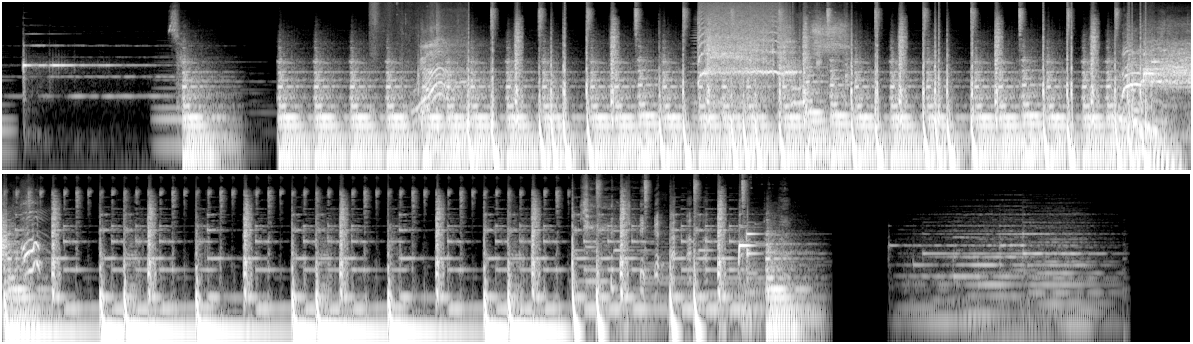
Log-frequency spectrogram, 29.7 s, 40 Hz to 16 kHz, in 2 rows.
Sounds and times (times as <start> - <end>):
Music: 0.0 - 25.3, 26.0 - 29.0.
